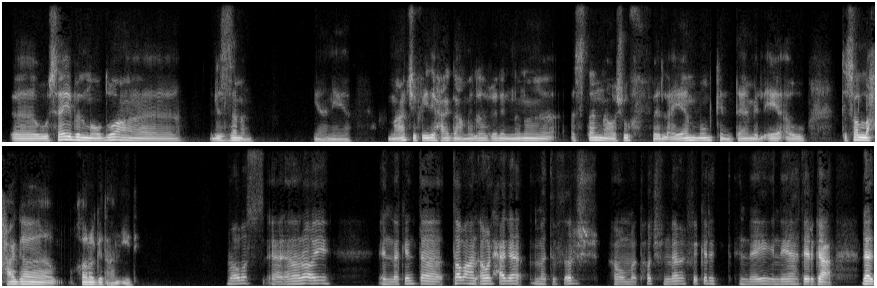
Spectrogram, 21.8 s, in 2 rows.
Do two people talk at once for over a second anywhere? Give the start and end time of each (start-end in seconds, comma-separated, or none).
none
